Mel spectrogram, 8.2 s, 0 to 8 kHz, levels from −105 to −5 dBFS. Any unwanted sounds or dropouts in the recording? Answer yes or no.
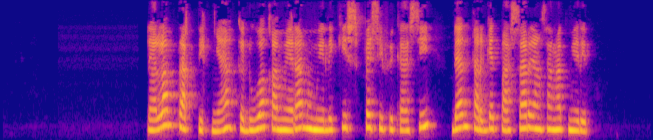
no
